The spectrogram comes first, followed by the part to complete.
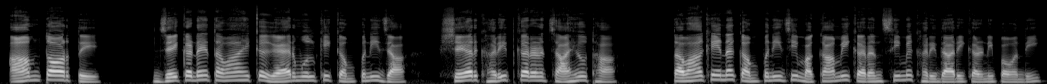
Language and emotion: Sindhi, neutral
